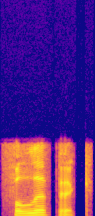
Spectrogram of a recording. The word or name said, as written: philippic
